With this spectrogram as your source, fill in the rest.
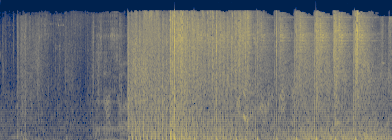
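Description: Video game gunfire from Wingman and Peacekeeper weapons, starting as quiet scattered pops, then bursting into a rapid string of sharp shots and thuds that continues steadily, with a voice talking over the action.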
